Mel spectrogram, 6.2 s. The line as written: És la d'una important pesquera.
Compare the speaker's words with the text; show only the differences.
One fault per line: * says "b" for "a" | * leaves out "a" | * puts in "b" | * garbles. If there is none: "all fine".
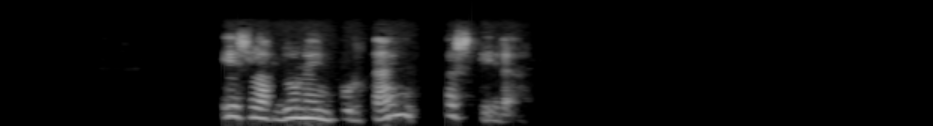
all fine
